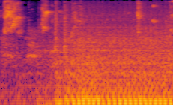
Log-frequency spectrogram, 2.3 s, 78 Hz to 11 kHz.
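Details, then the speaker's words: Honda ADV 160 scooter started after fitting a stainless skid plate (bolts torqued to 49 Nm), checking the exhaust pipe for leaks: steady, low, even putter with no hiss or puffing; normal, clean idle, no exhaust leak. "Okay naman siya. Okay. Wala naman siya singaw. Tama lang."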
